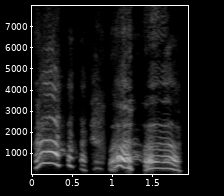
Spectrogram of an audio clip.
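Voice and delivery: high squealing mock scream; schoolgirl scream. Mimicking Jerry Lawler's high schoolgirl scream. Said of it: "he screamed like a little schoolgirl".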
